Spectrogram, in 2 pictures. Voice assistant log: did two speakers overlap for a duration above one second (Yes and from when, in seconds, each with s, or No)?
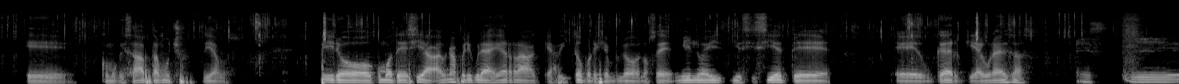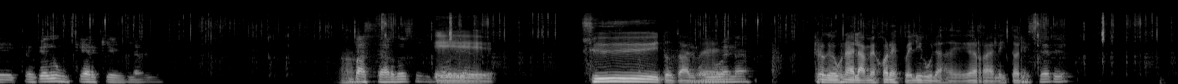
No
